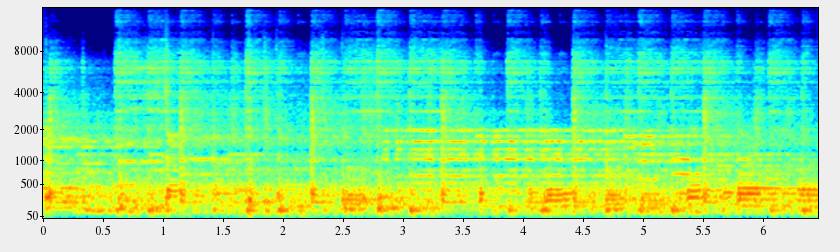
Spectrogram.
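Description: Funk jam on a Yamaha MOX synthesizer keyboard, with an organ-like sound, and an electric bass guitar playing together over a steady drum beat.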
